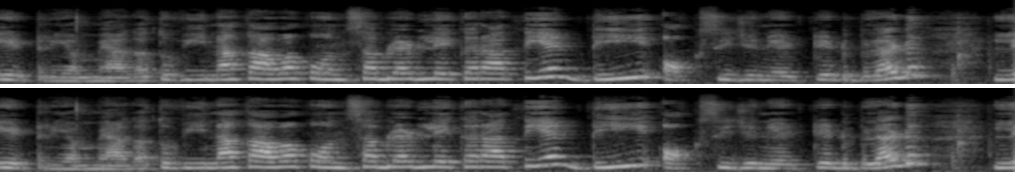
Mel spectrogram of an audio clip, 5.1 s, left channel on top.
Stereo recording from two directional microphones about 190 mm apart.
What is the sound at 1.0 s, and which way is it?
A woman's voice, 30° right (ahead or behind).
